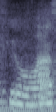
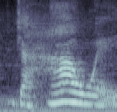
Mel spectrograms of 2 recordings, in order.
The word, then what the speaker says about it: Yahweh: Y ella me decía, sí, pero ustedes le dicen Jehová, pero no se dice Jehová, sino que se dice Yahweh.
